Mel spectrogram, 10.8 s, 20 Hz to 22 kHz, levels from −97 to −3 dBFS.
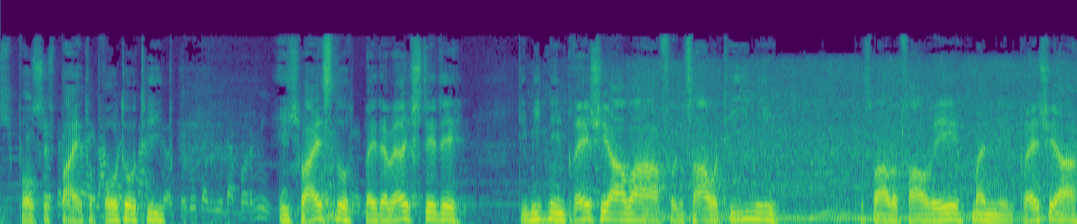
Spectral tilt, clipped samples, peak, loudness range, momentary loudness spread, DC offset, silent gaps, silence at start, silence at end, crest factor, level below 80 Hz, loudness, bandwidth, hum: -6.5 dB/octave; under 0.1%; -2 dBFS; 2 LU; 13 LU; under 0.1%; none; 0 s; 0 s; 14 dB; -40 dBFS; -17 LUFS; 11.5 kHz; none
